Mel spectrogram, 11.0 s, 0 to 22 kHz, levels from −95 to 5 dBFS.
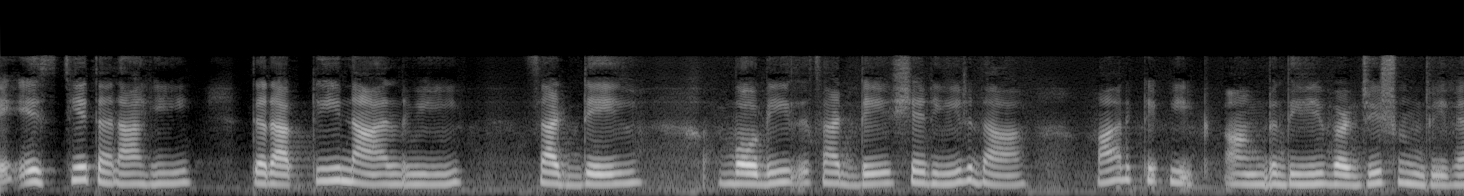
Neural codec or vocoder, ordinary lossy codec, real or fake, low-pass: codec, 16 kHz, 1 kbps, FunCodec, trained on LibriTTS, 50 frames a second; none; fake; none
